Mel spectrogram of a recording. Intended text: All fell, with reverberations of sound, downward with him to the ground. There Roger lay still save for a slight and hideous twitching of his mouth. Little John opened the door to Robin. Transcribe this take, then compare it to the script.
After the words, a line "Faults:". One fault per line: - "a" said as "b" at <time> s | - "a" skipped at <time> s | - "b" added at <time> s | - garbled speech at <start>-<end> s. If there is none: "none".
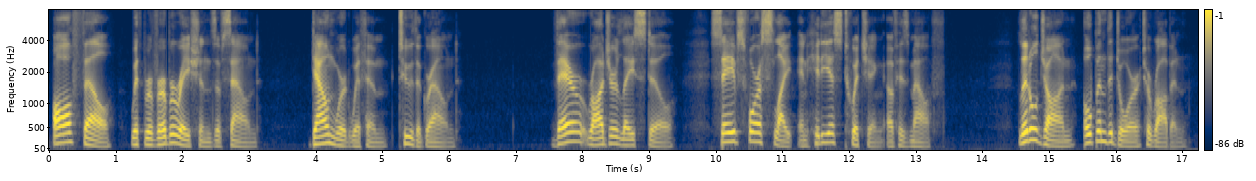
All fell, with reverberations of sound, downward with him to the ground. There Roger lay still saves for a slight and hideous twitching of his mouth. Little John opened the door to Robin.
Faults:
- "save" said as "saves" at 9.9 s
